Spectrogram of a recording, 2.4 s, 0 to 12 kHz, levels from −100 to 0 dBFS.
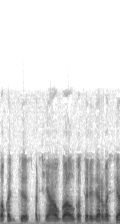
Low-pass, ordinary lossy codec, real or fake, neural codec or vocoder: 7.2 kHz; AAC, 32 kbps; real; none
